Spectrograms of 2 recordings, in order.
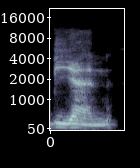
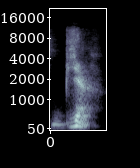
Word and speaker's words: bien: But really, when you look at how the word is formed, how it's structured in your mouth, it's really connected to the I, and it's one big syllable. It's hard to get that through our heads, but it's not bien, it's bien, if that makes any sense.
